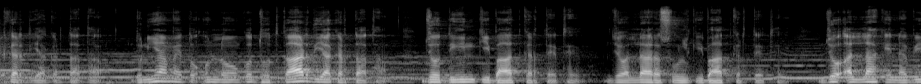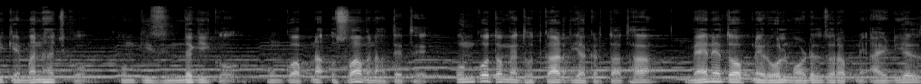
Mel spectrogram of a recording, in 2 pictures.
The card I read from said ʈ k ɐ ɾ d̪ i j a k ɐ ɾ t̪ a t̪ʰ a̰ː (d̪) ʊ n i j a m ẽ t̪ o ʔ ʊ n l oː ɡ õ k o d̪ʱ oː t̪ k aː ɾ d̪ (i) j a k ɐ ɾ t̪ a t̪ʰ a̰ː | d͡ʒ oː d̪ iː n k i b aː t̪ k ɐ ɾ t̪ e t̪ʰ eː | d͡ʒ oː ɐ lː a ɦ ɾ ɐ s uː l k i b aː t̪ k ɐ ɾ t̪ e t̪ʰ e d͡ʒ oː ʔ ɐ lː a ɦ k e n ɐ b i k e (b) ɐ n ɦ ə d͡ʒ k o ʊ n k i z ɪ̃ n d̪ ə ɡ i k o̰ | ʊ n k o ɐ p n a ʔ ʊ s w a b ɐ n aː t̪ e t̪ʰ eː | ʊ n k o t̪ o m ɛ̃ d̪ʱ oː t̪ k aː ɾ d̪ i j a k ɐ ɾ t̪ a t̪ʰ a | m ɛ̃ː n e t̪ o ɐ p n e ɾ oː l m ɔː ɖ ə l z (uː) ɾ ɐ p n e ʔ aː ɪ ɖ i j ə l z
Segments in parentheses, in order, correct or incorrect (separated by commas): correct, correct, incorrect, incorrect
